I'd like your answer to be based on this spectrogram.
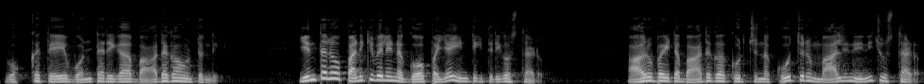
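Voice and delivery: ordinary delivery, nothing marked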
